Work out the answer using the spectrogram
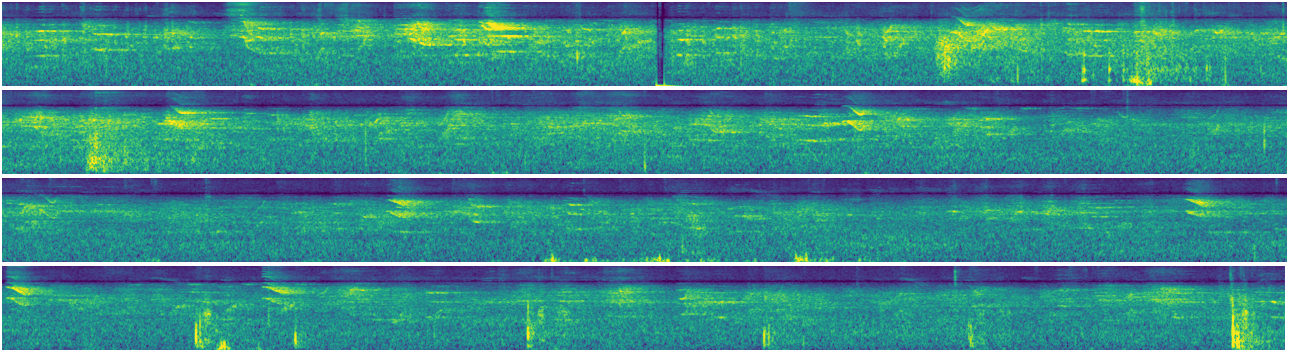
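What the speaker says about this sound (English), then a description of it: "Or birds, I don't know what they are." Birds or bats squawk and chirp in a cave, with many overlapping calls at a steady level, some near and some far, over a continuous airy hiss.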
